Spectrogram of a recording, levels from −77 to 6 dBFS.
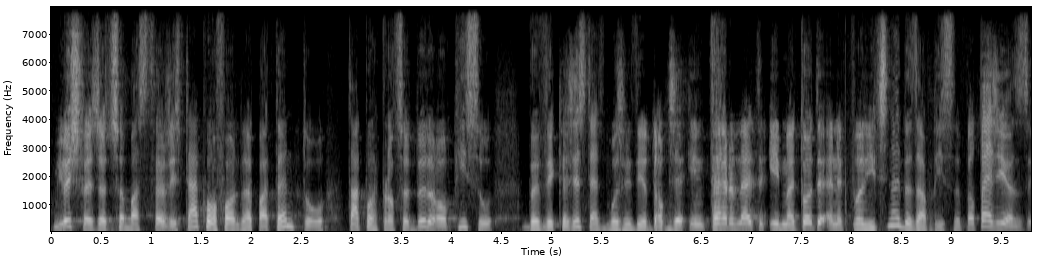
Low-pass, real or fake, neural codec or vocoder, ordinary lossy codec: none; fake; codec, 16 kHz, 0.5 kbps, X-Codec, HuBERT features, trained on balanced general audio; none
